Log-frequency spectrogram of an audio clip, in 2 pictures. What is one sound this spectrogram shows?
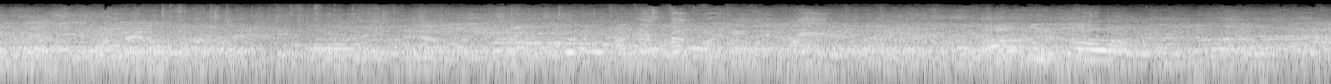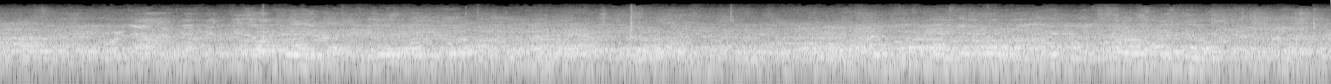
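A crowd of people shouts and chatters excitedly outdoors.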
